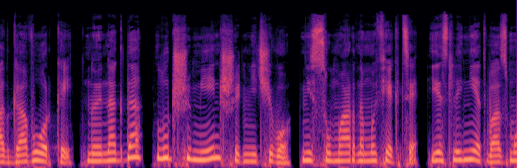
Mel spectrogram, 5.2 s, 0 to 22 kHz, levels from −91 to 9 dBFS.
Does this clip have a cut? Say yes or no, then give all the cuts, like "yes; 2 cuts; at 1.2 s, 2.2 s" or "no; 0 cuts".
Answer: yes; 2 cuts; at 2.4 s, 3.1 s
